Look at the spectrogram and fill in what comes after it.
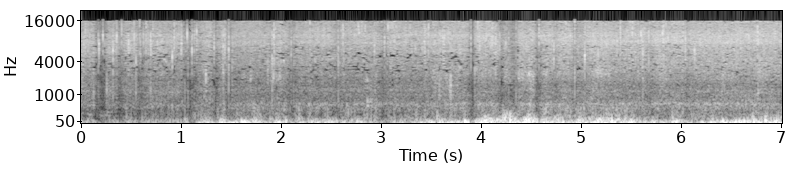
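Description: Chopped onions and spice powders sizzling in hot oil in an aluminium pot over a wood fire: a steady frying hiss with scattered light clicks. A low rumble comes in about halfway through.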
